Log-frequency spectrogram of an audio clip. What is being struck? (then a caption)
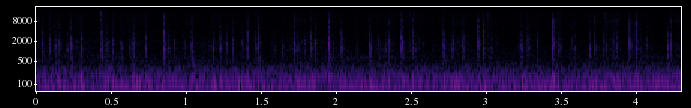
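Plastic trigger spray bottle. An OxiClean plastic trigger spray bottle is tapped gently with the fingertips on its labelled body. Soft, quick tapping clicks run steadily over a constant deep, low rumble.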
